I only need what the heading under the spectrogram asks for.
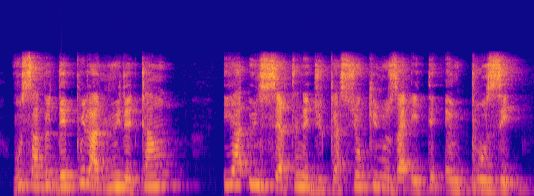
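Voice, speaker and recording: A man's high-pitched voice with lively intonation at a moderate pace, amid audible room echo. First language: an African language (speaking French). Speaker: evangelist. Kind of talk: sermon.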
